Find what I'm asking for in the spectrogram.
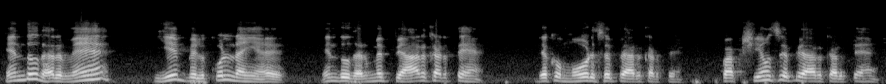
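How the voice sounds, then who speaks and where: A man's voice: a little high, moderate pace, lo-fi sound. An older man giving a devotional lecture, telling stories and acting out the voices of sages and animals. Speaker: main speaker.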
